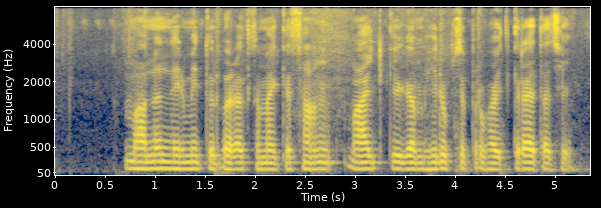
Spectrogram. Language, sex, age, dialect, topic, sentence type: Maithili, male, 36-40, Southern/Standard, agriculture, statement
